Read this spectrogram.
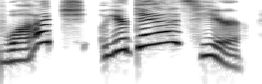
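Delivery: high disbelieving what; retold stunned reply, pitched high; startled disbelief. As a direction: jump up in shock at the news. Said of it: "And I said".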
